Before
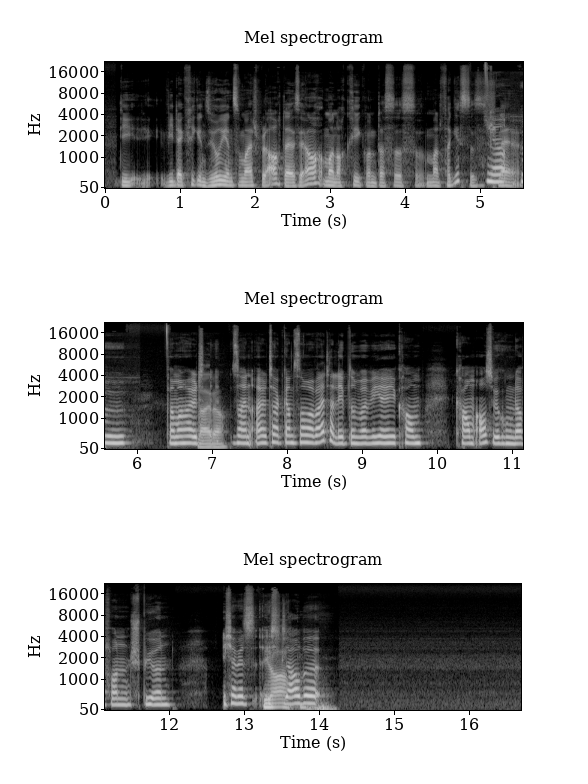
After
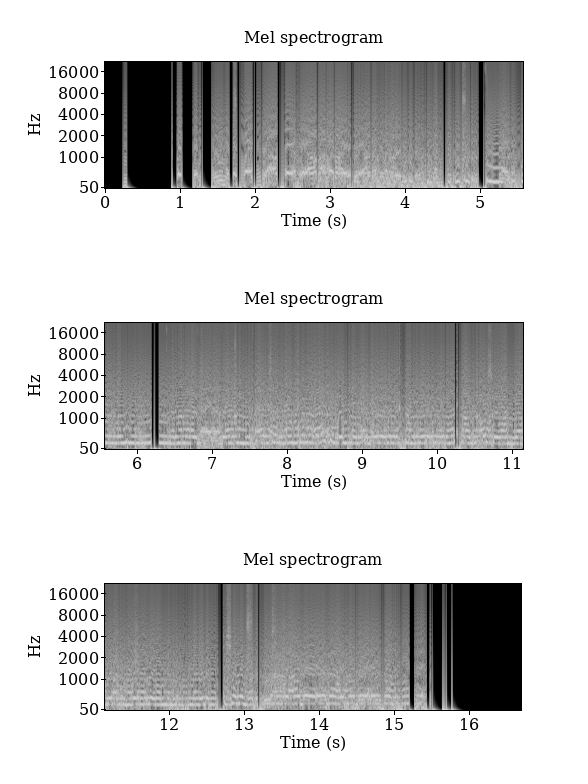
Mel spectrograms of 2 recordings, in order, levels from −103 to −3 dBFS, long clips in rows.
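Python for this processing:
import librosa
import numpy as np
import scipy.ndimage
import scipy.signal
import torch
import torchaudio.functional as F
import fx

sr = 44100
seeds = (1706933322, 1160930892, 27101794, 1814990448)

y = fx.reverse_delay_fb(x, sr, ms=367, feedback_pct=66, wet_db=-6.5)
y = fx.filter_sweep_highpass(y, sr, from_hz=580.0, to_hz=280.0, start_s=2.43, end_s=4.08, q=1.8)
y = fx.schmitt(y, sr, flips_db=-34.5)
y = F.gain(torch.from_numpy(y), 6.0).numpy()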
